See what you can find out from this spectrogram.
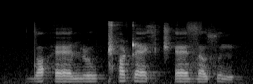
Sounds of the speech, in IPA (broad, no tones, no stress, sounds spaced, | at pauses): d ɒ h ɛː n ɭ u ǁʰ ɒ ʈ ɛː x t͡ʃʼ ɛ z ʌ sʷ ɪ n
